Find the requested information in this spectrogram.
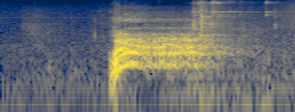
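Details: Guard dog Louie reacting to a raccoon with a single sudden, loud bark that fades into a brief rough tail.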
